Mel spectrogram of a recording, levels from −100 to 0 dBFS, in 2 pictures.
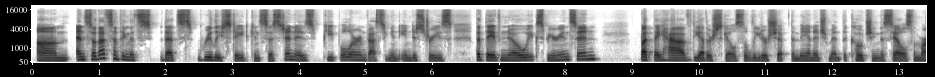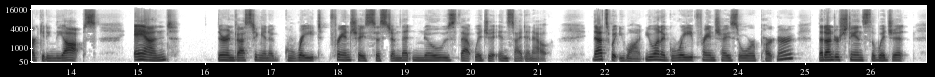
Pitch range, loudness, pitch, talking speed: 160-185 Hz, -19 LUFS, 170 Hz, 155 wpm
